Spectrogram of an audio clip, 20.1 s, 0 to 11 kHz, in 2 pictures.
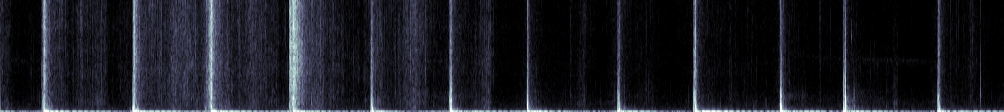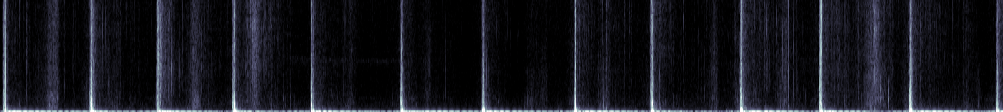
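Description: Footsteps crunching in snow at a steady walking pace, about one step every 0.8 seconds, each a sharp crunch that quickly fades.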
